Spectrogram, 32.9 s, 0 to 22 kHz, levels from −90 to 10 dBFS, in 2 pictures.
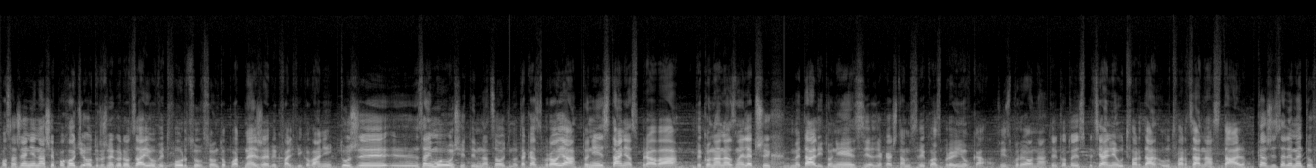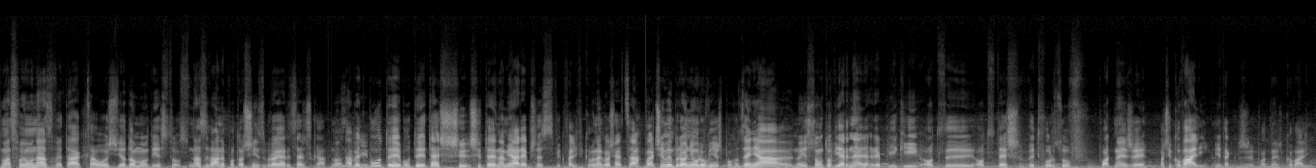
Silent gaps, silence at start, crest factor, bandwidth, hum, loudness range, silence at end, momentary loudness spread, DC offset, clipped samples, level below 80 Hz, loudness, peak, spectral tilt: none; 0 s; 18 dB; 13.5 kHz; none; 6 LU; 0 s; 10 LU; under 0.1%; under 0.1%; -50 dBFS; -19 LUFS; 0 dBFS; -5 dB/octave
